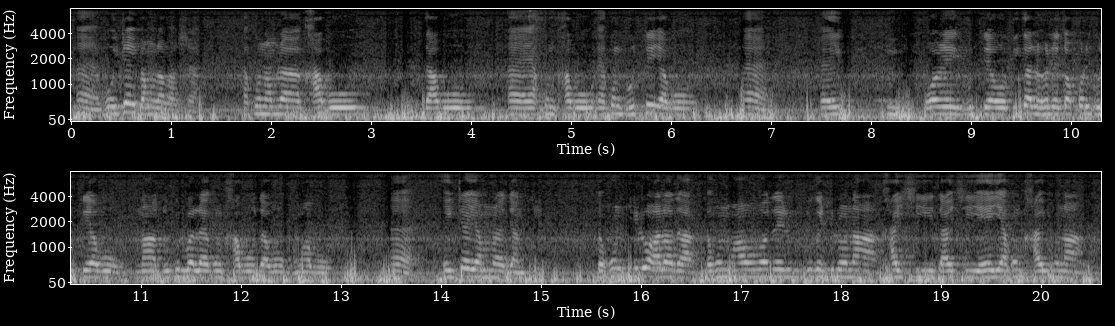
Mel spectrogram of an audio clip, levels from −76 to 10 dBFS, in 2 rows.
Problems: none marked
